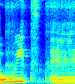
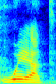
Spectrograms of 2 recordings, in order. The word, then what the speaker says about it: wheat: Como ustedes podrán recordar, no, claro, WIT, no W-I-T planeta, era WEAT, o sea, W-H-E-A-T. No, estuviste muy bien, porque yo lo pronuncié como WIT.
